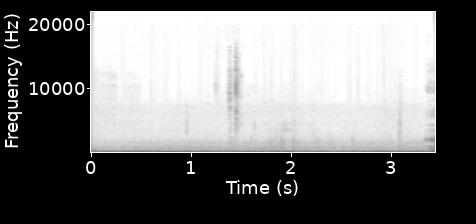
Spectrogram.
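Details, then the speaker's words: 2012 Dodge Durango Citadel test drive after greasing a rear CV axle that popped: steady low road rumble from the rear with no pops or clicks so far; normal driving. "and so far so good. It seemed to have improved. I haven't heard any popping coming from the rear yet anyways."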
